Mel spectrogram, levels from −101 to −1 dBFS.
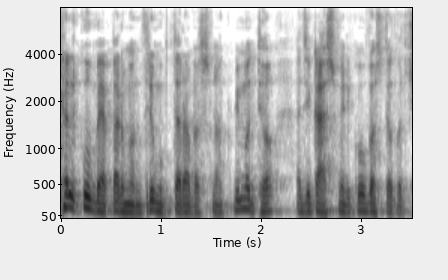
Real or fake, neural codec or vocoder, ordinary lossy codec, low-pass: fake; codec, 16 kHz, 4 kbps, FunCodec, trained on LibriTTS, 50 frames a second; none; none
